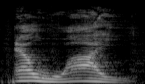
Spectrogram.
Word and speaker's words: Lynx: Lynx. Lynx is spelled LYNX. – Yeah, man. – That is Lynx, right? – That's Lynx, man.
